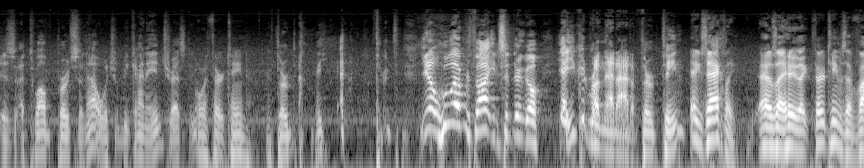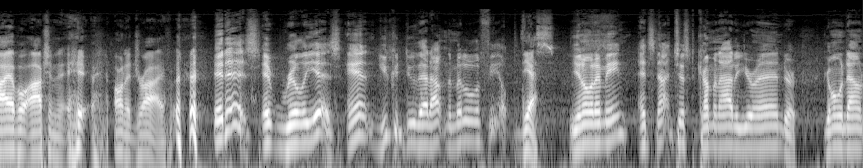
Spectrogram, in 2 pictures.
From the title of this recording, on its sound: Live from Steelers Camp Day 15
